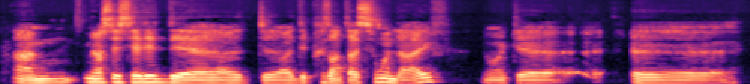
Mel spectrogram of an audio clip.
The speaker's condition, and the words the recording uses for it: Stuttering. Alors la personne a fini par me déconnecter et me reconnecter parce qu'il pensait que j'avais un problème technique.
